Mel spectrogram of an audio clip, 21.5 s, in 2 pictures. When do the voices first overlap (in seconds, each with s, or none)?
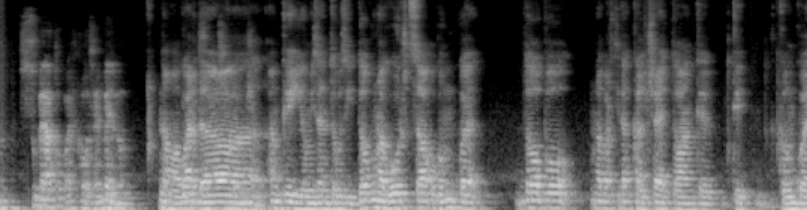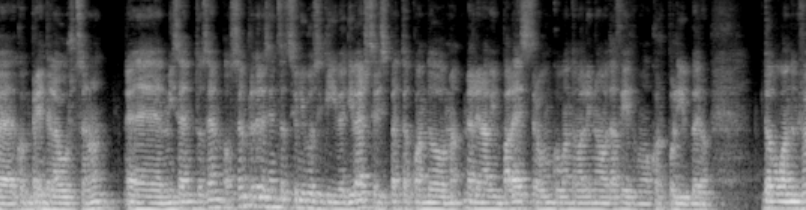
2.1 s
